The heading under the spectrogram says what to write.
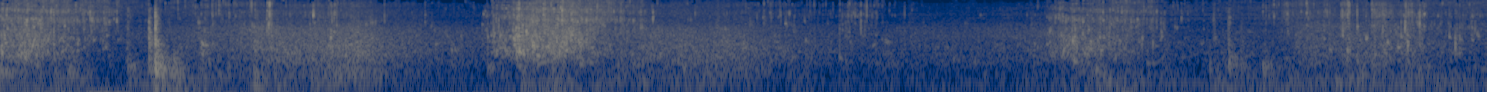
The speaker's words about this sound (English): What is that? A boat! Coming up fast!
